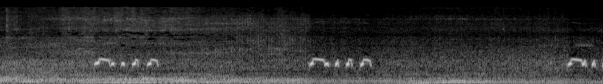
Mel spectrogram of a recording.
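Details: Zebra dove song in the Thai three-provinces style, used as a lure for decoying birds: three short bursts of quick, rolling, mid-pitched coos, each about half a second, over a steady low rumble of passing traffic.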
